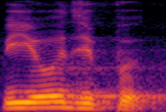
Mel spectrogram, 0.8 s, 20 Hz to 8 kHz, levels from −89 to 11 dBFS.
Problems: none marked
